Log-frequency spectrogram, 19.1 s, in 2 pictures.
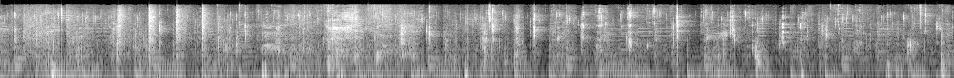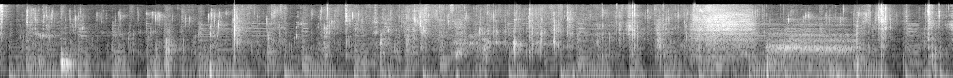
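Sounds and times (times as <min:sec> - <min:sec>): wet chewing and mouth clicks: 0:00.0 - 0:19.0.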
